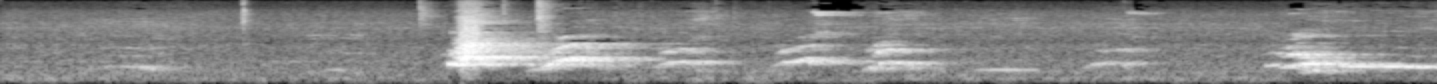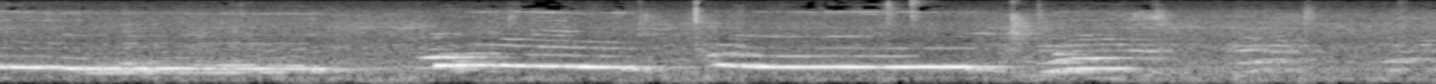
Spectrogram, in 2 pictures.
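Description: A dog barks sharply once, then gives several short yips, followed by three long, drawn-out calls that slide slightly down in pitch.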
